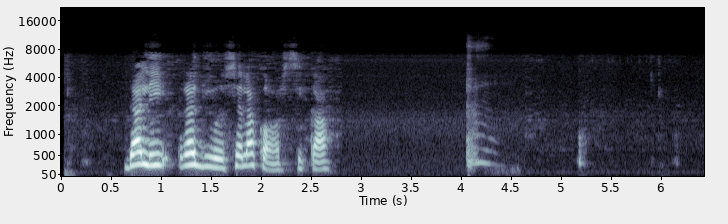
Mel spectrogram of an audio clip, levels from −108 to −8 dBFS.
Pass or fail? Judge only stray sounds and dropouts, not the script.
fail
